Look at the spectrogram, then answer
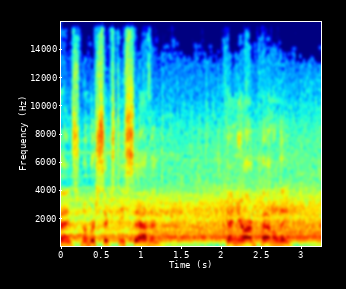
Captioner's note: cheering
